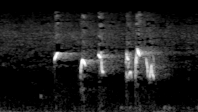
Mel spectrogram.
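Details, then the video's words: Decoy bulbul giving a brisk phrase of clear, slurred whistles: three spaced notes followed by a tighter cluster of three, each note falling at the end, with little background noise. "Burung merbah lekir bay hoach thom gacor bahanan"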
